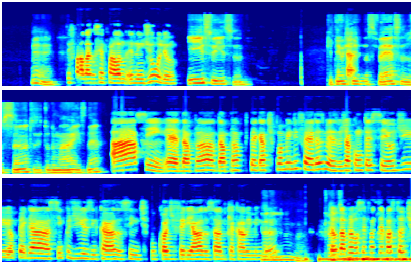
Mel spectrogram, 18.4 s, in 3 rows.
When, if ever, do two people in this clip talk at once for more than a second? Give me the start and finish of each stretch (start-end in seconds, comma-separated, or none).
none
